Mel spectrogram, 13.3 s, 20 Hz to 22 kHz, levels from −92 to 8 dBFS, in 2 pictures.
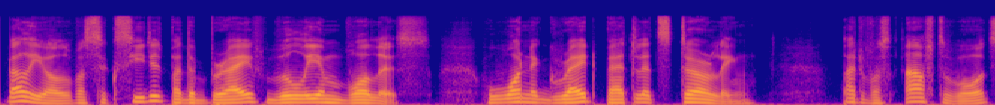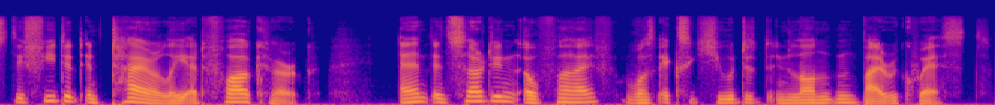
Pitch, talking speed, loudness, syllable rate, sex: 125 Hz, 150 wpm, -18 LUFS, 4.8 syllables/s, male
